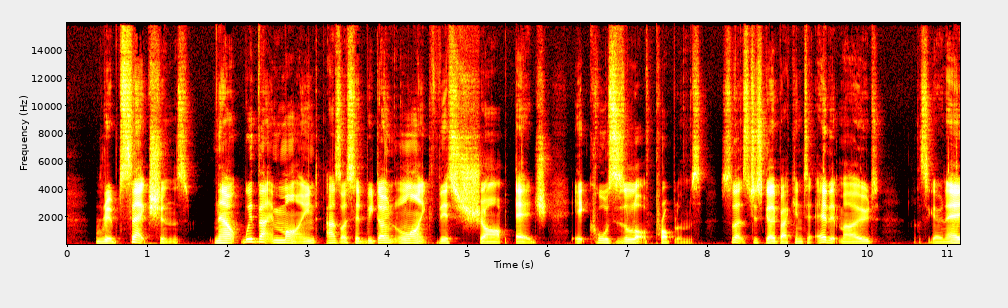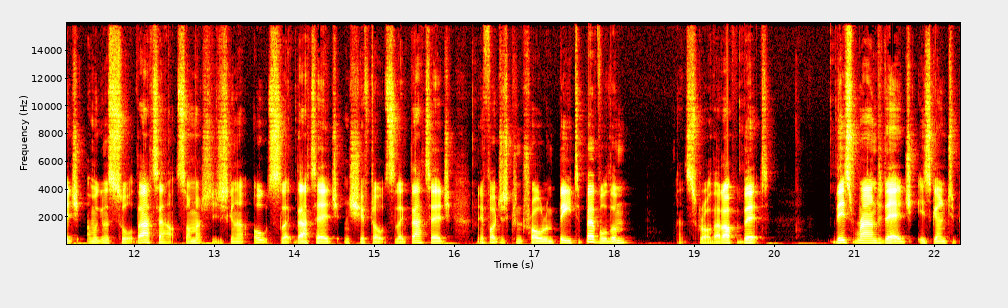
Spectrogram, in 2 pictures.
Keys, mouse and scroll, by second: 0.5-0.9 scroll down 1, 1.0 shift+middle click, 1.8 scroll up 1, 3.2 shift+middle click, 4.0 click, 6.8 ctrl+z, 7.6 click, 8.6 Tab, 11.8 alt+click, 13.9 alt+shift+click, 14.8 middle click, 16.2 ctrl+b, 18.3-19.5 scroll up 1, 19.5 click, 19.8 Tab, 20.3 scroll down 1, 20.6 click, 20.9-21.2 scroll down 1, 21.2 middle click.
